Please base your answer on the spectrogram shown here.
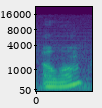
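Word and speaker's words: Ogham: om means is or it's spelled o g h a m and it's pronounced om and it's the it's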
